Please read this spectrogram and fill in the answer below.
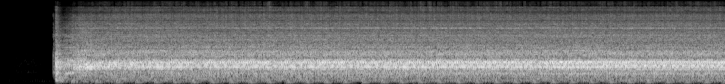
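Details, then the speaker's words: Bargain Wheel Horse 308-8 garden tractor, fuel leaking at the tank gasket, fuel filter full and plenty of fuel reaching it: the starter churns steadily at about three to four compression beats a second but it never catches. Crank, no start. "it yeah that should have started that could be a problem huh it's going to start bastard it's getting fuel"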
